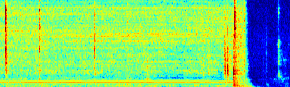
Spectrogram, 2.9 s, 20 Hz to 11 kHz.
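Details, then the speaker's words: 2003 VW Touran driver's power window after repairing the frayed regulator cable that had grated and rattled: steady even motor hum as the glass runs down, soft stop, no grinding or clicking. Regulator now works fine. "Все, відремонтував тросик іспитанія. Так, донизу. Отлично. Доверху. Отлично. Донизу."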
